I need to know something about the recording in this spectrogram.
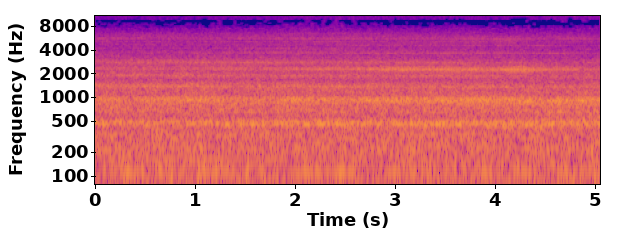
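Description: An electric train rumbles steadily with a humming motor.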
